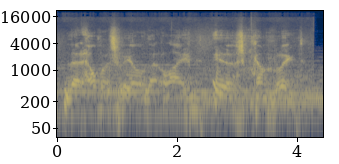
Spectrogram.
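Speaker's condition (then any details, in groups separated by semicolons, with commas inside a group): ALS; slow progression form; symptoms over 3.5 years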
